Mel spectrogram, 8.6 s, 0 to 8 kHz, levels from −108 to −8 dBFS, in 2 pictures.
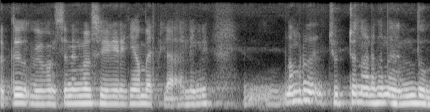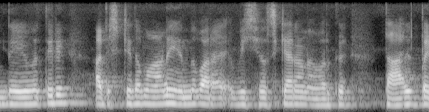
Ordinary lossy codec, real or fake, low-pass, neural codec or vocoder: none; fake; 7.2 kHz; codec, 16 kHz, 6 kbps, DAC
